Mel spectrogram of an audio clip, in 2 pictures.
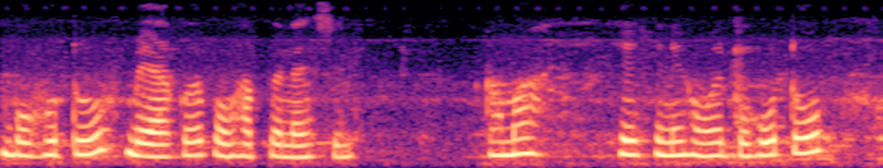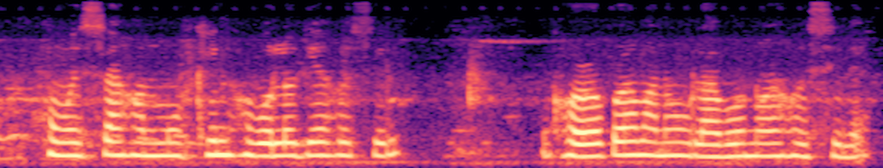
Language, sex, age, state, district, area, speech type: Assamese, female, 30-45, Assam, Majuli, urban, spontaneous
